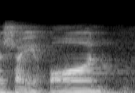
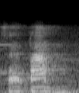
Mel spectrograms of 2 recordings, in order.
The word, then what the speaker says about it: syaitan: Bahasa Arabnya syaitan. Orang kita payah nyebut syaitan, setan. Makanya bacanya mesti betul.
